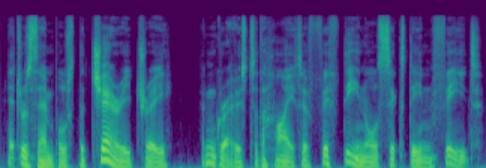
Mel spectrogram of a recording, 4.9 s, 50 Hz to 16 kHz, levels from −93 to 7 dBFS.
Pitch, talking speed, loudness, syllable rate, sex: 90 Hz, 185 wpm, -20 LUFS, 4.6 syllables/s, male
